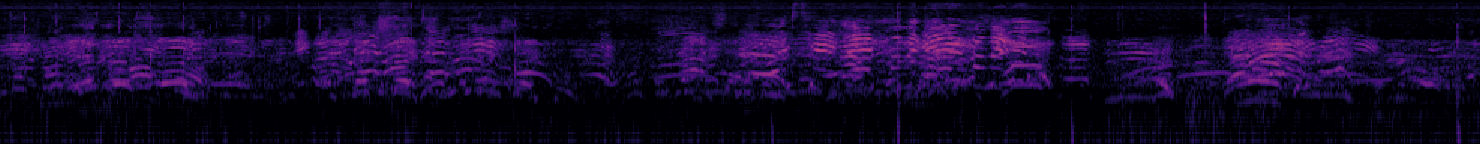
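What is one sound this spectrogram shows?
A crowd of spectators shouts and cheers outdoors, with many voices overlapping.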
